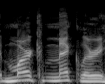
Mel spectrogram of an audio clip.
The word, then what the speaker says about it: Mark Meckler: On the phone with me is uh, Mark Meckler.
